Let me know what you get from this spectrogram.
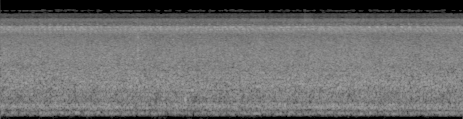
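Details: Dense, unbroken roar of many honey bees in autumn, a thick broadband buzz at constant loudness with no other sounds standing out.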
